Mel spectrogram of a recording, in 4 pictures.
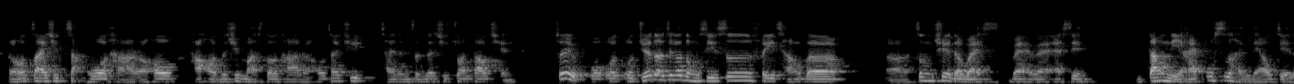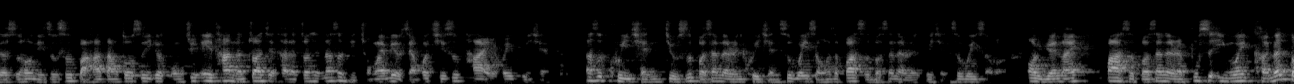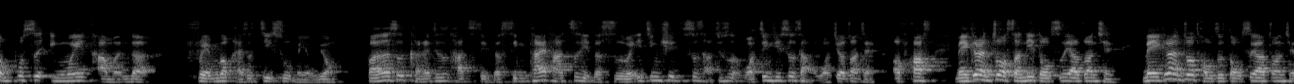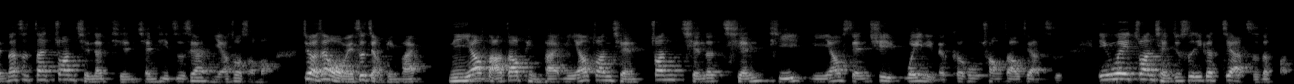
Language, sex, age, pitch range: Chinese, male, 20-39, 130-175 Hz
